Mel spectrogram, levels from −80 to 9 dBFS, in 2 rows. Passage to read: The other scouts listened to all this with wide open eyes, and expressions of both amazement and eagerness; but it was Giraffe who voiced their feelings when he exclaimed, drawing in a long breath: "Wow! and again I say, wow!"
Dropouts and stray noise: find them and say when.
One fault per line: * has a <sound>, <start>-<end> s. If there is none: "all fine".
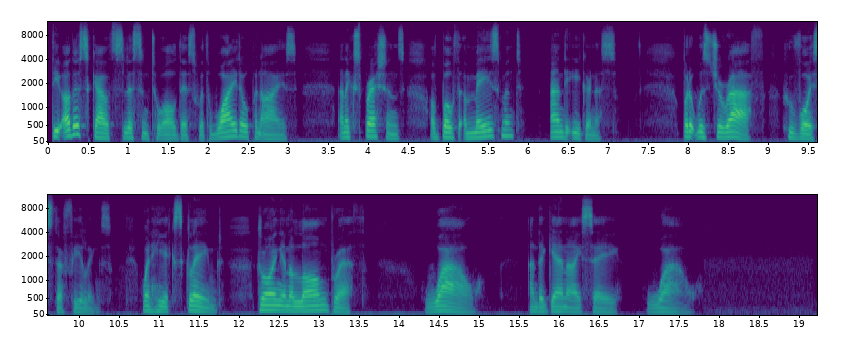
all fine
